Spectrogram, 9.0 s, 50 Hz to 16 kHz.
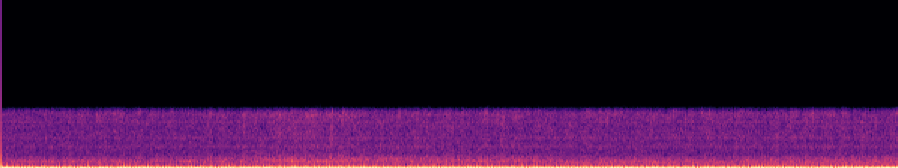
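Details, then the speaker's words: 1976 Chevy Nova sedan, 327 L28 block, Performer intake, Edelbrock 4bbl, TH350: steady V8 idle with faint rapid tick, about three per second, at header base; exhaust leak from hole in header still needing welding; tick louder under load. "as you can hear i have an exhaust tick at the base of this of these headers i have a hole i gotta weld shut still"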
